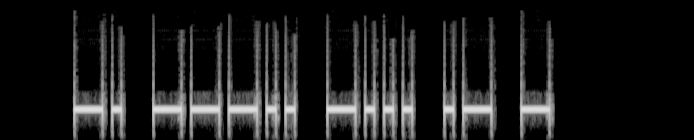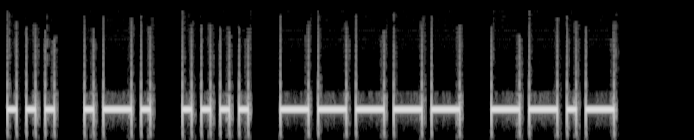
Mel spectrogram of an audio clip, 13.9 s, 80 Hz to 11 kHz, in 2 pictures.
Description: Morse code, heard as a keyed tone, about 13 wpm, 800 Hz. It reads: N8BAT SRH0Q
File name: LEZIONI / 9 286 12wpm 2305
